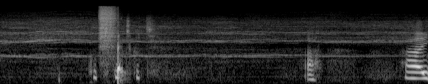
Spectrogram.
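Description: Propellers of a HOVERAir X1 Smart palm-sized camera drone in flight, a steady high whine at a few fixed pitches. A short burst of noise comes about a second in, and a brief fainter sound near three seconds.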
